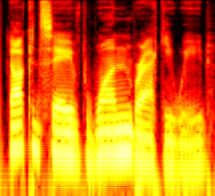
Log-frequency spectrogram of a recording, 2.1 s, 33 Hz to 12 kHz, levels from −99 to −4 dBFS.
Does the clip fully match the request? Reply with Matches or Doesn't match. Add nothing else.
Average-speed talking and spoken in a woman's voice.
Doesn't match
